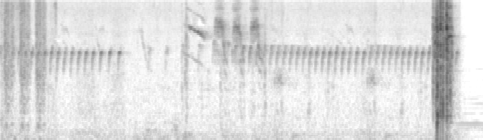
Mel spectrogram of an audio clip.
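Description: Wild birds calling in open grassland: a fast, dry trill repeated twice, with a few short falling whistles. A single loud, sharp click cuts in near the end.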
